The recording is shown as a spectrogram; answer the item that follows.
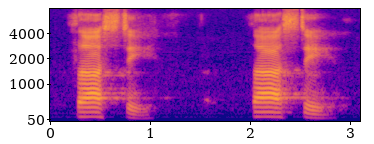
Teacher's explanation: It's like the English thirsty, but obviously without the R.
